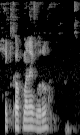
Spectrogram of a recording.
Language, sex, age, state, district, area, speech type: Assamese, male, 30-45, Assam, Goalpara, urban, spontaneous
